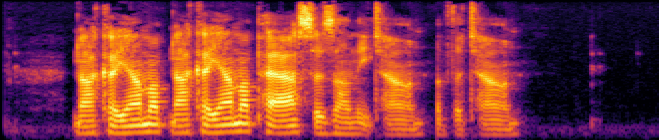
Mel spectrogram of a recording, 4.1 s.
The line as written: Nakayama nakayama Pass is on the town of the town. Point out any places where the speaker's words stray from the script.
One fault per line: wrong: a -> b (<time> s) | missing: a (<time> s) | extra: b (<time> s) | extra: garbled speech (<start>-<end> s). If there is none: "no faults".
no faults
